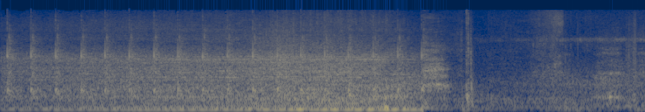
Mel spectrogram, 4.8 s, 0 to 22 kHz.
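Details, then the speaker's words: Supercharged C5 Corvette at idle: sharp steady knock about four per second from the front, in rhythm with the engine, stops at shutoff; engine problem suspected but another engine-synced front part possible; rhythmic knocking. "when you fire this car up it has a bit of a noise take a listen that's an unhealthy noise and it's coming from the front and perfect rhythm with the motor which usually means you've got Motor problems"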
